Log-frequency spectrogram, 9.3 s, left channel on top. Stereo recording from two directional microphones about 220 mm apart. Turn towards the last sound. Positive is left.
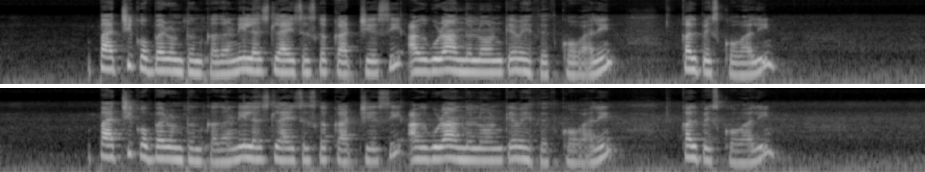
turn(degrees=50)  # may be behind; listen again after turning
